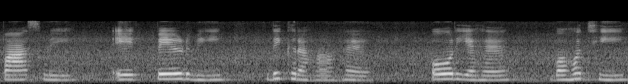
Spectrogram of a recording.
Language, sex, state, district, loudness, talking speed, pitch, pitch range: Hindi, female, Haryana, Rohtak, -17 LUFS, 115 wpm, 220 Hz, 210-245 Hz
